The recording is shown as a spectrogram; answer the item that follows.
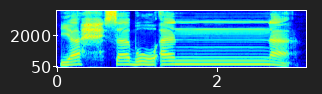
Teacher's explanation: Dengungkanlah, tahanlah dengan dengungan pada huruf nun dan mim syuddida. Ketika keduanya bertanda tasydid, maka ditahan yahsabu anna.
